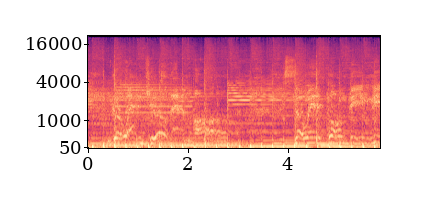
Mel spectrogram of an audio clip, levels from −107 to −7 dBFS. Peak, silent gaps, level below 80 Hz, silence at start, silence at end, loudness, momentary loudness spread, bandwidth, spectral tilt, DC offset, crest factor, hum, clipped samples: 0 dBFS; none; -22 dBFS; 0 s; 0 s; -14 LUFS; 3 LU; over 20 kHz; -5 dB/octave; under 0.1%; 14 dB; none; under 0.1%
